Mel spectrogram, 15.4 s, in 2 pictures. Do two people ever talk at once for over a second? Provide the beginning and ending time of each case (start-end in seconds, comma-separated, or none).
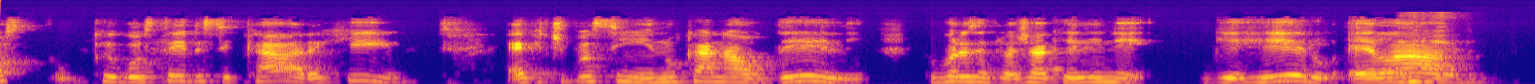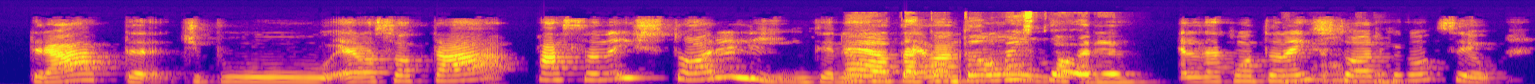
none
